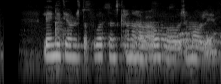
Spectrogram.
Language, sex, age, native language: Icelandic, female, 11, Icelandic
